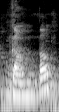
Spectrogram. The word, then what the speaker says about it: Gumbo: See, she says I am not pronouncing gumbo right. It is gumbo. Gumbo.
